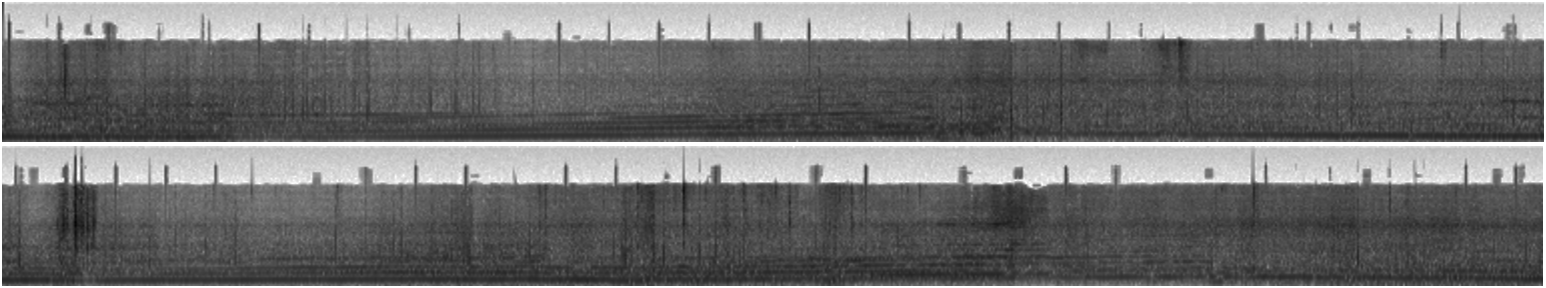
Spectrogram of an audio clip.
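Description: Citroën Saxo VTS's four-cylinder petrol engine heard from inside the cabin at track speed. The revs climb steadily for several seconds, drop sharply about nine seconds in and then sink, and climb again past twenty seconds before dropping once more. A few sharp knocks come through, the loudest about halfway.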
